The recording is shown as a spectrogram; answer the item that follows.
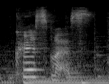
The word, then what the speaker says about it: Christmas: Christmas ですよね。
